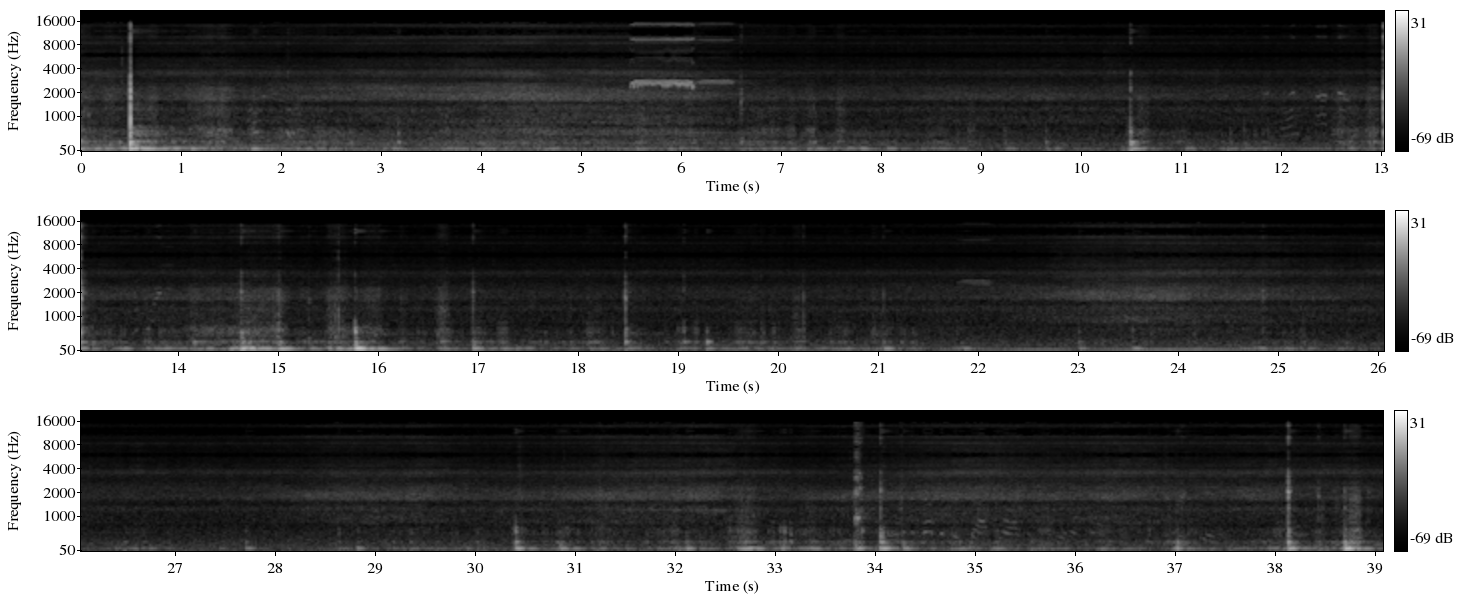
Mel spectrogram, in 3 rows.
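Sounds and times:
low hum with faint hiss: 0.0 - 39.0
muffled traffic rumble: 0.0 - 39.0.

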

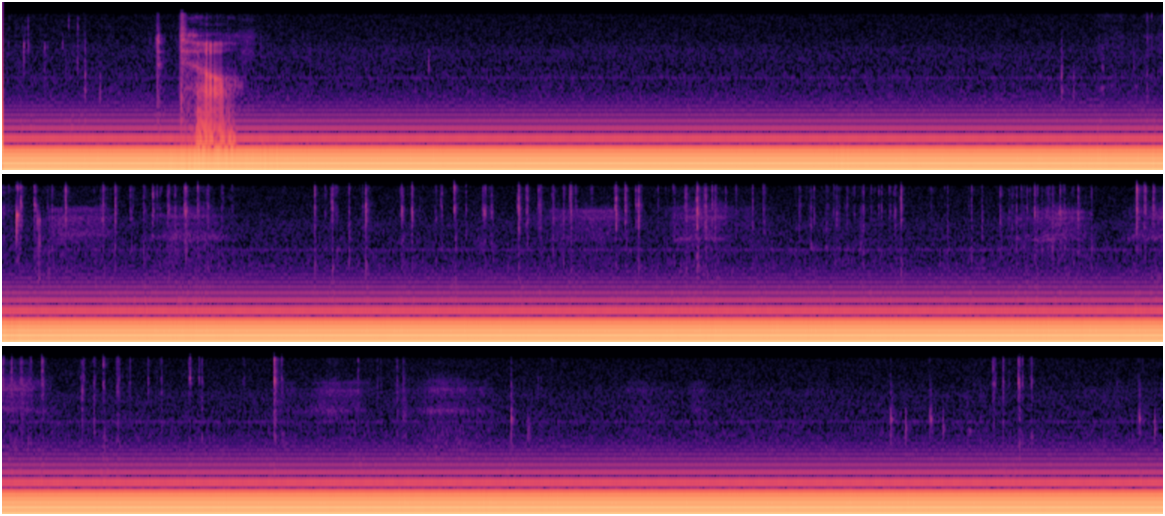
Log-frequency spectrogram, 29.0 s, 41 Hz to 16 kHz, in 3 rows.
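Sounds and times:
typing on a computer keyboard: 9.8 - 11.5, 12.2 - 21.8, 27.6 - 28.0.

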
